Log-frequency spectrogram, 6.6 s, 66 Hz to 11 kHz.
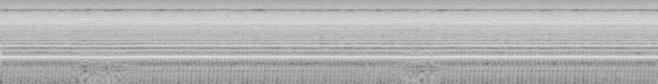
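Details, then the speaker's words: Stihl MS 261C M-Tronic chainsaw after a second carb rebuild with a full kit and M-Tronic reset, chain off; steady high-pitched drone that never settles to low idle, owner suspects too much fuel. "But uh it feels like it's feels like it's just not idling down low for some reason. It's just getting too much gas or something."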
